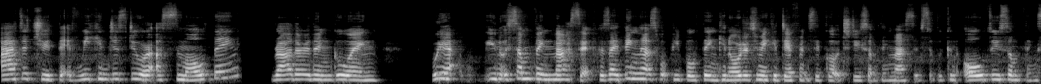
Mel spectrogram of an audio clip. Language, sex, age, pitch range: English, female, 20-39, 200-245 Hz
